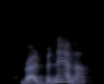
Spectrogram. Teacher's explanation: you might drop the D completely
